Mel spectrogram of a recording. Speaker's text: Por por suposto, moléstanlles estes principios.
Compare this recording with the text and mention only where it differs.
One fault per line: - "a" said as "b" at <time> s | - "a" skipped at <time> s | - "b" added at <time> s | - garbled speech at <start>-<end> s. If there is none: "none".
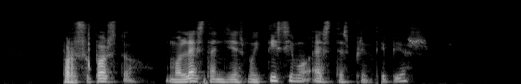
- "por" skipped at 0.8 s
- "moitísimo" added at 2.5 s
